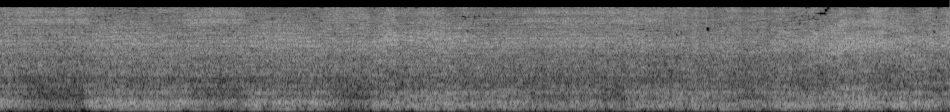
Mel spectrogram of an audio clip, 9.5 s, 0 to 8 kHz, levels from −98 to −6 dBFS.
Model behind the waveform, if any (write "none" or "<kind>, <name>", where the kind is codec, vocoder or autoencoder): none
